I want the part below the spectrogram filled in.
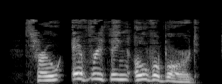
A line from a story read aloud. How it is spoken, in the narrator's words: she shouted at him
